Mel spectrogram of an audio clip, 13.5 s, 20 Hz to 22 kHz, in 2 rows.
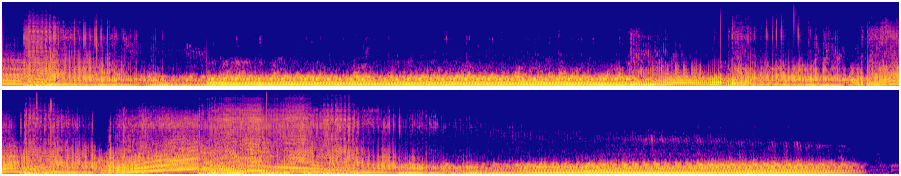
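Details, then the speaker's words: Free Mitsubishi Eclipse over 30 years old, burns excess oil and fouls plugs, first start after nearly a year sitting, new battery: fires, idles, revs rise and fall smoothly, back to idle; normal start and revving. "We're gonna call that a success. Haven't started the car in very nearly a year, and it seems like it's working perfectly fine."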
